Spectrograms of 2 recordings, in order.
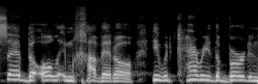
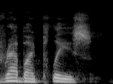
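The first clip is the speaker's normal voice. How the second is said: put-on tearful crying, lower and quieter; 4 semitones lower, 5 dB quieter than usual. Retelling a phone call from a widow: imitating someone crying. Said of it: "she's crying".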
